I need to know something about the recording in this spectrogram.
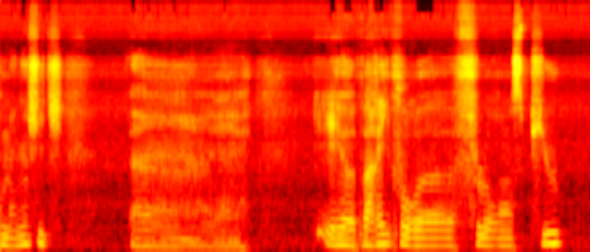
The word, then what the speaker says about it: Florence Pugh: Euh, et pareil pour Florence Pugh. Alors, on dit bien Florence Pugh. Je me suis renseigné, malgré que ça s'écrit P-U-G-H, donc Florence Pugh, qui était l'actrice principale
